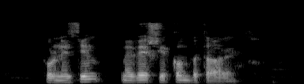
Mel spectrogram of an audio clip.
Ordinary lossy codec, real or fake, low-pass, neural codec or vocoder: MP3, 32 kbps; real; 7.2 kHz; none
